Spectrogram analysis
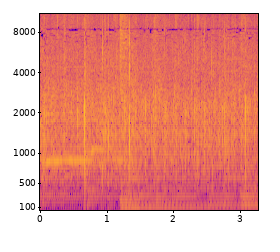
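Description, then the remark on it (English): An audience claps in a steady, even rhythm, sharp beats about three per second, over a low sustained droning tone, as people come out of their seats down to the altar. No voices stand out. “And let's give them a hand as they come on down there.”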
